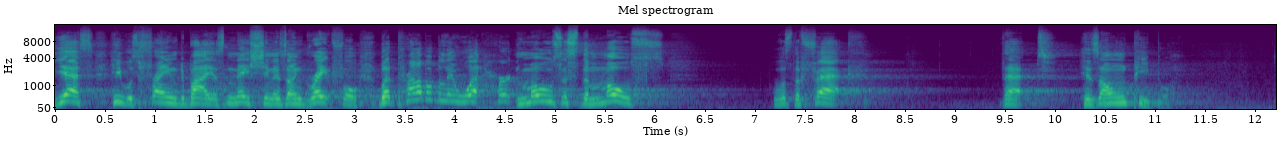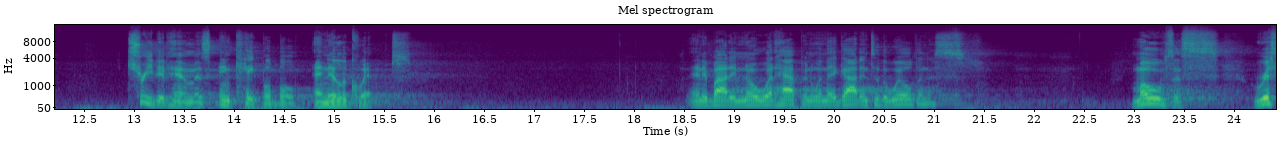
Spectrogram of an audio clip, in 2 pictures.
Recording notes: in the Memorial Church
